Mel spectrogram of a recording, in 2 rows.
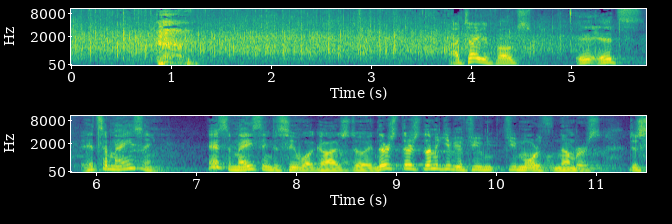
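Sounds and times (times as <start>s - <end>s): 
audience applause: 0.0s - 5.4s
speech: 1.0s - 1.4s, 3.8s - 11.5s.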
